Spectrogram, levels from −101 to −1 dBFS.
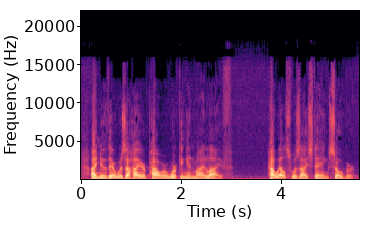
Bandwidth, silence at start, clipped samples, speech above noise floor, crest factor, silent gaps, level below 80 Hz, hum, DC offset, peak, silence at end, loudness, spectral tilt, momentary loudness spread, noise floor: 15.5 kHz; 0.05 s; under 0.1%; 30 dB; 16 dB; none; -48 dBFS; none; under 0.1%; 0 dBFS; 0.1 s; -16 LUFS; -6.5 dB/octave; 7 LU; -45 dBFS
